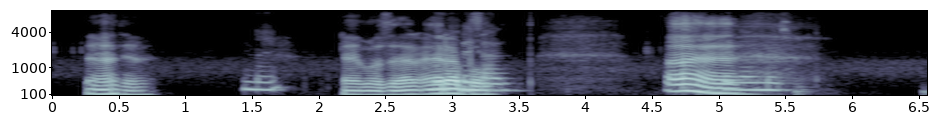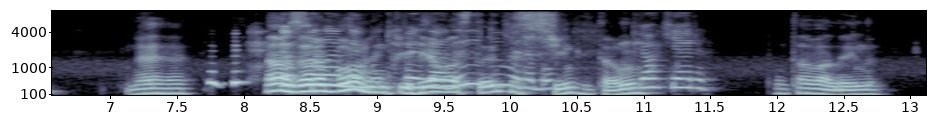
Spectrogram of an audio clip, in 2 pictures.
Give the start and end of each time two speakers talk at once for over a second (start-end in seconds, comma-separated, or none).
8.3-10.3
